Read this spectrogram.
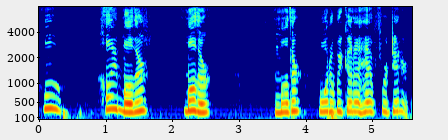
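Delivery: put-on high-pitched Wisconsin hockey accent; squeaky high Wisconsin killer calling his mother; Ed Gein voice. Caller doing his killer voice to mother. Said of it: "I've been working on my Ed Gein voice. It's a Wisconsin hockey accent, but with a real high pitch".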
